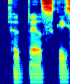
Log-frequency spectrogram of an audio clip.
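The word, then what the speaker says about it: Przybylski: But I think the pronunciation is Podbilsky's star.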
